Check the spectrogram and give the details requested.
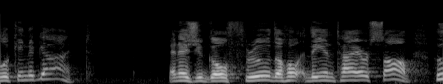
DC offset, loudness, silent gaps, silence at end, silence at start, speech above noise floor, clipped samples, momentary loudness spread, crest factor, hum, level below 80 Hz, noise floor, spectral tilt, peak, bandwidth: under 0.1%; -25 LUFS; none; 0 s; 0 s; 44 dB; under 0.1%; 11 LU; 18 dB; none; -76 dBFS; -68 dBFS; -6 dB/octave; -8 dBFS; 8 kHz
